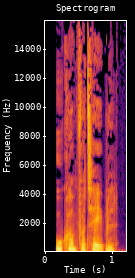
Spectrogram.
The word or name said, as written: ukomfortabel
